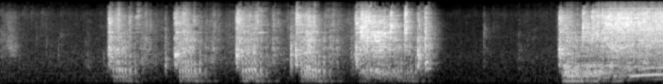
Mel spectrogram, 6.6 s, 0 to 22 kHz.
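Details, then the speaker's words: STIHL MS270 chainsaw, cold start indoors: several sharp pull-start bursts, then catches and settles into a steady, even high idle; starts and runs cleanly. "So I got everything all lined up and we'll do a grimy cold start on all of them, make sure they're all still good."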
